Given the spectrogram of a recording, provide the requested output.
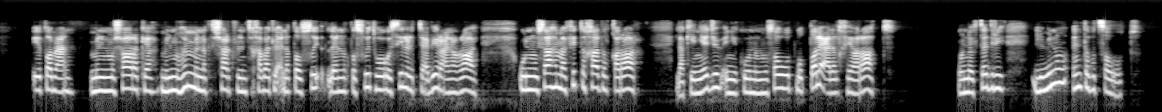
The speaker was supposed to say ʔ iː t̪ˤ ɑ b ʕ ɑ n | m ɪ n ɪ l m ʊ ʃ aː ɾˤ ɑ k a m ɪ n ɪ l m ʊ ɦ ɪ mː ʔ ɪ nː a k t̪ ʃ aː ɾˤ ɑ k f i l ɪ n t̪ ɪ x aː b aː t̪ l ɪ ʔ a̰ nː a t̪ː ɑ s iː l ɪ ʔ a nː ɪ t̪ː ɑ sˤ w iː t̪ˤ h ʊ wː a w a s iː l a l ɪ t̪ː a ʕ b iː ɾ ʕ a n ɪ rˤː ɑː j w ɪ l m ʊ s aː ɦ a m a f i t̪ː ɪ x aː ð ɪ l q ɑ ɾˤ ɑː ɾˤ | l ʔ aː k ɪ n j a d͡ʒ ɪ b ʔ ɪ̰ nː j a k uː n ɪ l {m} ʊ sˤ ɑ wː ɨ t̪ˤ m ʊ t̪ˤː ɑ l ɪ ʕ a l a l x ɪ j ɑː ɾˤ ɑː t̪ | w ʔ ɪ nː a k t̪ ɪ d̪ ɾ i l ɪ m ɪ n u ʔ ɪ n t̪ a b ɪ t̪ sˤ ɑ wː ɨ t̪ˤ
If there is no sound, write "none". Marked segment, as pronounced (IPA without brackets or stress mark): m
